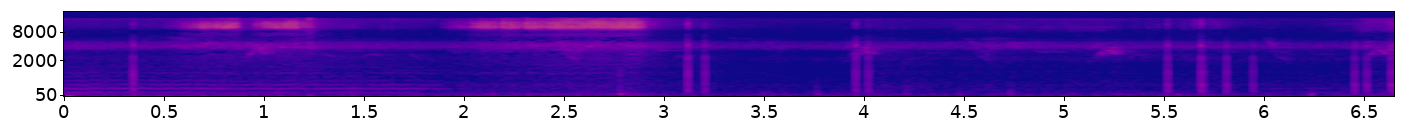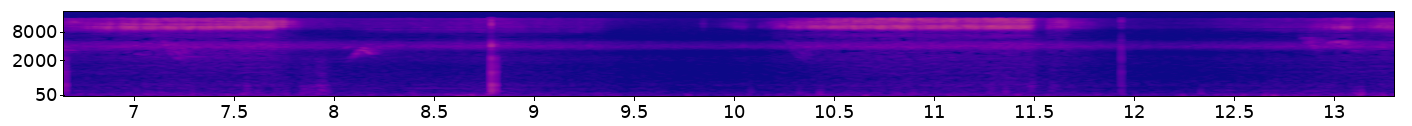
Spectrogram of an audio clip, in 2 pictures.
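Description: A bumblebee's low, humming buzz comes and goes, with soft clicks and a faint high hiss behind.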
